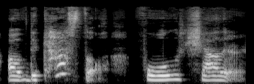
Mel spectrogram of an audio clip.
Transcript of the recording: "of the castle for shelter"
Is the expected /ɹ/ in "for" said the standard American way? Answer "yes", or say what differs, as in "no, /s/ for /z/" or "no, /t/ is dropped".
no, /l/ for /ɹ/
